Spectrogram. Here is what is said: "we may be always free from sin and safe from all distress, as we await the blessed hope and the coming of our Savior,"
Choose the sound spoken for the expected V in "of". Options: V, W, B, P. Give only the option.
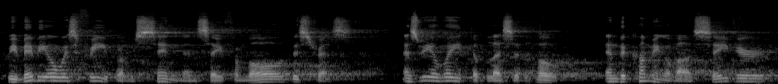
V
